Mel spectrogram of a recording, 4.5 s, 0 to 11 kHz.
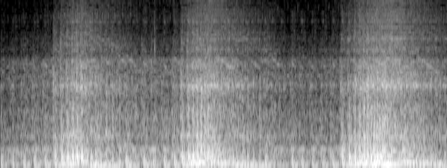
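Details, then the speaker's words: Bajaj Pulsar 220 motorcycle just restarted after full engine rebuild, under 2 minutes running: idles and is blipped three times, rising and falling cleanly with light valve clatter; tappet adjustment planned to smooth it further. "মাত্র start হলো, এখনও 2 মিনিটও হয় নাই। তো বাইকটা চললে আমরা ট্যাবেট অ্যাডজাস্ট করে দিব, সাউন্ড আরও স্মুথ হবে।"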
